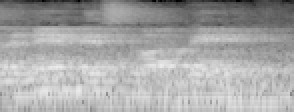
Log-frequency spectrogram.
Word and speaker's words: René Descartes: So written as René Descartes, but pronounced as René Descartes, developed coordinate geometry.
